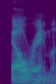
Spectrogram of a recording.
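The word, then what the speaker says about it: Elrama: I thought it was El Rama. El Rama is how it's pronounced.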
